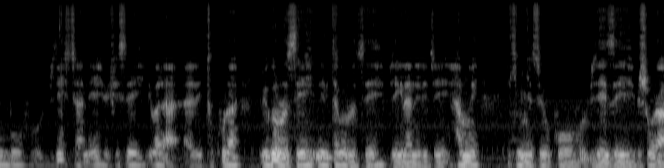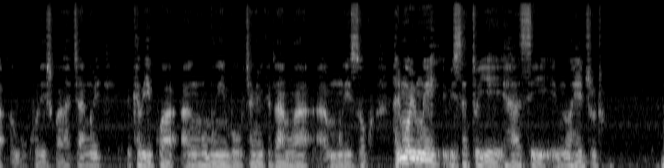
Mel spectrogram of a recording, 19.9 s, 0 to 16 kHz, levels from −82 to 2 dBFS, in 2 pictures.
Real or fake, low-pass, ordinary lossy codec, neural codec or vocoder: real; 14.4 kHz; AAC, 64 kbps; none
